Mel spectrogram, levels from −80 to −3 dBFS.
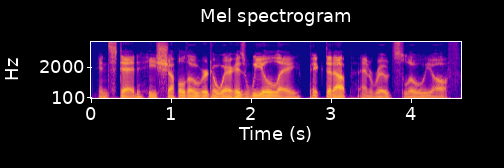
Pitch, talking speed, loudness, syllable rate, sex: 85 Hz, 205 wpm, -19 LUFS, 5.1 syllables/s, male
